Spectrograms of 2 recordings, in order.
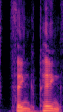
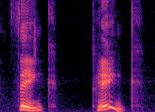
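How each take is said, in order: First: Said in the usual way. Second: Higher, louder sung "Think pink"; sung catchphrase. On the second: Acted. Streamer quotes Grease, singing "Think pink" higher and louder. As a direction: sing out "Think pink" brightly and loud.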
